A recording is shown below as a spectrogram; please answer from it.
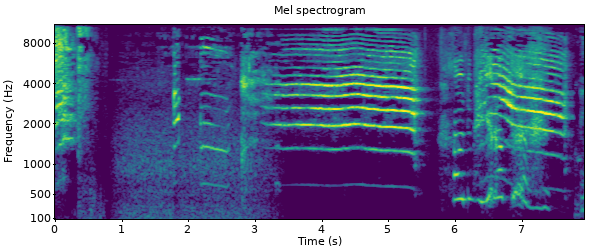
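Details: Domestic cat making a strange, long steady meow lasting about two seconds after a burst of rustling, then a wavering, falling cry mixed with people talking indoors.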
